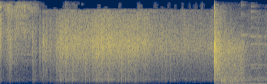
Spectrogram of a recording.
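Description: In the Minecraft video game, a steady hissing bed of noise is cut by a sudden, loud, booming explosion near the end.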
